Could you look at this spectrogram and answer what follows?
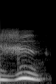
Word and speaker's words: jus: العصير le jus le jus. و لو جو كنكتبوها باس اخر الكلمه ولكن لا تنطق لو جو.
